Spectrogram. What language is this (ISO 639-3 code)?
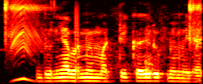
bho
